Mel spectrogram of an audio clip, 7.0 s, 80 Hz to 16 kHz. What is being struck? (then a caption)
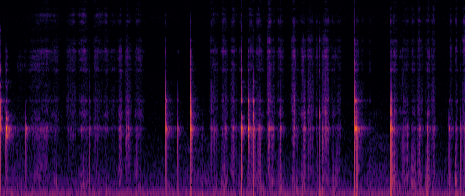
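Carved wooden toad figurine. A small, dark, solid carved wooden toad figurine with a ridged back, held in the hand, is scraped along its ridges with a thin wooden stick. Quiet dry rasping scrapes are broken by sharp, short clicking taps that carry a faint pitched tone near 1.5 kHz, over a low steady hum.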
